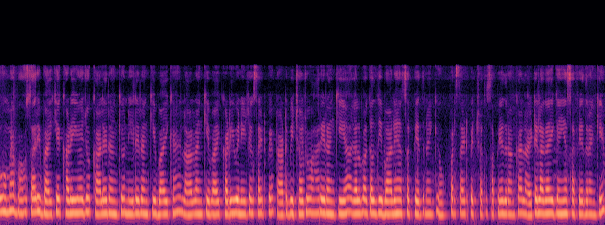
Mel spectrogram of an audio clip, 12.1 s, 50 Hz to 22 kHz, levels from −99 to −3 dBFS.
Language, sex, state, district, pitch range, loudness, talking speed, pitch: Hindi, male, Maharashtra, Chandrapur, 190-205 Hz, -26 LUFS, 290 wpm, 200 Hz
